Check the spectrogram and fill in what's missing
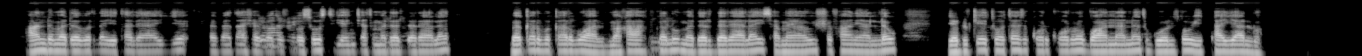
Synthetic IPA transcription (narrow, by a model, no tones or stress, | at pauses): ʔand̪məd̪əβɨɾlajːɛt̪ʰələjajːɛʃɛkʼət̪ʼaʃɛkʼət̪ʼo̞t͡ʃːbəso̞st̪jɛɨnt͡ʃʼɛt̪məd̪əɾd̪əɾjalaj | bəkʼɨɾbkʼəɾbowalməkʰakʰːəluməd̪əɾd̪əɾjalajsəməjawiʃɪfanjalːəw | jɛd̪ukʼe̞t̪ʰot̪ʰət̪kʼo̞ɾkʼo̞ɾo̞bəwanːanːət̪ɡo̞lt̪ʰo̞jɪt̪ʰːajːalːu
